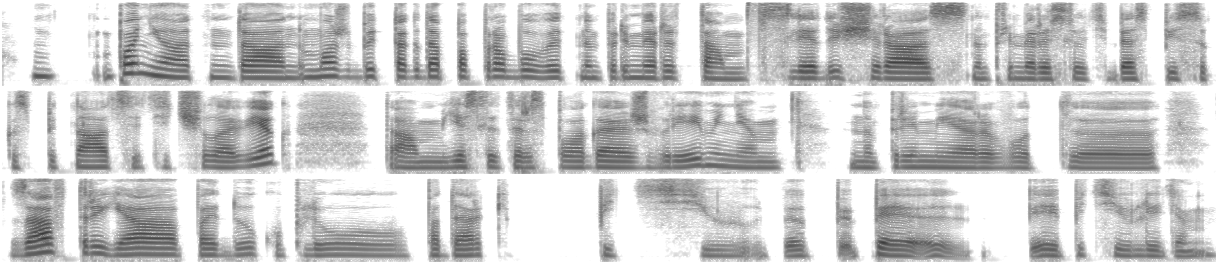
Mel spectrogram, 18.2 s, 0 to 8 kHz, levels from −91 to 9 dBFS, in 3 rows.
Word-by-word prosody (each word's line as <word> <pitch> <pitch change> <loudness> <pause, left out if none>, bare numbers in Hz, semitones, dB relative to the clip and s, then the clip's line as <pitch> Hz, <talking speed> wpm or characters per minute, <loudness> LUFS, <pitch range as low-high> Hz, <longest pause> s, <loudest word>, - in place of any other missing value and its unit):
М, 240 -1 -5 0.3
понятно, 220 -11 +3
да. 195 -1 +6
Но 195 +2 -8
может 230 0 -1
быть 235 +2 -4
тогда 220 0 +3
попробовать, 220 -2 -2
например, 200 0 -2
там 175 -3 -1
в - - -1
следующий 195 +1 +4
раз, 175 -1 +6
например, 175 0 -4
если 175 0 0
у 175 - -8
тебя 175 +2 -1
список 180 0 -3
из 175 - -1
15 170 0 -1
человек, 175 - +4 0.4
там, 155 -1 -2
если 175 +1 -1
ты 170 +1 -4
располагаешь 165 0 0
временем, 170 -3 -4 0.3
например, 160 -2 -4
вот, 155 -1 -9 0.2
э, 145 -2 -4 0.3
завтра 215 +1 +6
я 180 -1 +4
пойду 175 +1 -5
куплю 165 -1 -9
подарки 170 +1 -3 0.4
5 155 -3 -5
э 150 +1 -5
п - - -6
пя 185 - +4 0.7
э, 160 -1 -2
5 170 -2 -6
людям. 150 0 -9
175 Hz, 135 wpm, -26 LUFS, 165-200 Hz, 0.7 s, да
